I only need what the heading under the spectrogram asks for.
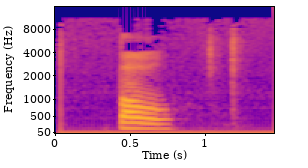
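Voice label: "pou5", Teochew; 潮州; 大蓬草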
